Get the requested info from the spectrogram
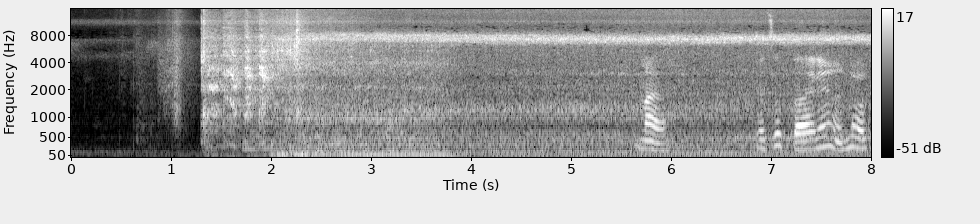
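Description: Isuzu MU-X's diesel engine starting about a second in. It runs at a raised idle for a couple of seconds, then settles to a steady idle.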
